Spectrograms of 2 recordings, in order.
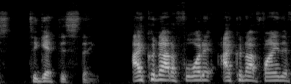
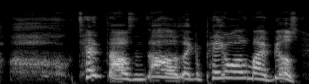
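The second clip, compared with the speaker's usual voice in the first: gasp, then high-pitched delight; mock-elated, much higher voice after a gasp; amazed old lady; 10 semitones higher than usual. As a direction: imitate an old lady thrilled by a windfall.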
